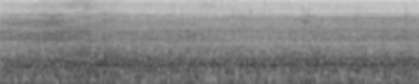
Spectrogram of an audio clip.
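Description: Empty BOBRYN freight wagons rolling past on the rails, a steady, unbroken noise of wheels and running gear with a low hum beneath.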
